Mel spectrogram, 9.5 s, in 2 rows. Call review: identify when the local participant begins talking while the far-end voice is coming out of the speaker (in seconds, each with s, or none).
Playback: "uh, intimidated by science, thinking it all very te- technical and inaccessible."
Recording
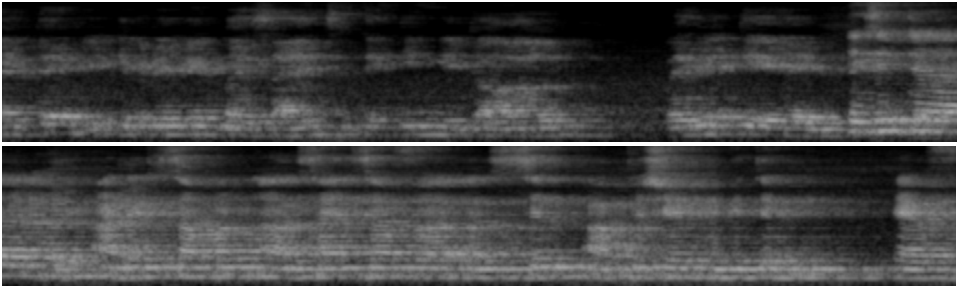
4.2 s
